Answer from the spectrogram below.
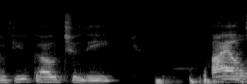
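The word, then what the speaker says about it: Weil: you go to the aisle Center for Integrative Medicine website and while it's spelled w-e-i-l there are now I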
